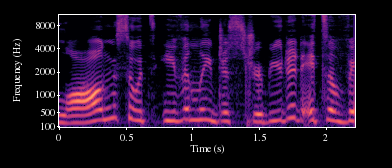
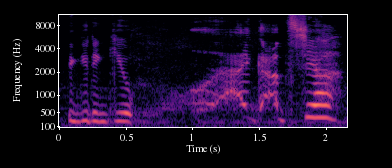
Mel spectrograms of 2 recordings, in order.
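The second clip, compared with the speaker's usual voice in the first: whispered aside; 3 semitones higher, 7 dB quieter than usual. Real, not acted. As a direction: whisper it through a stretch. Aside while stretching.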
